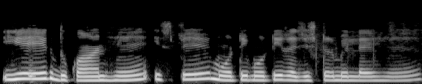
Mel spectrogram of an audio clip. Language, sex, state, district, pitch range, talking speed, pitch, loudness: Hindi, female, Uttar Pradesh, Budaun, 190-230 Hz, 140 wpm, 200 Hz, -13 LUFS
